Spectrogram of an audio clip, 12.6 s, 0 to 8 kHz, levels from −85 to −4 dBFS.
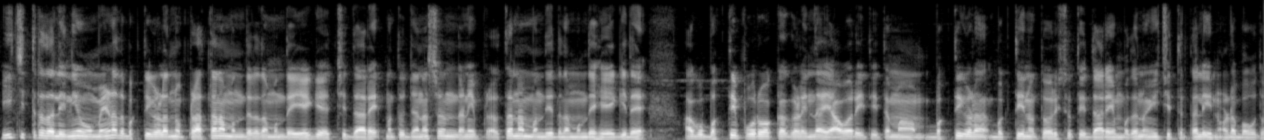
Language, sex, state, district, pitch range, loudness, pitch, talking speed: Kannada, male, Karnataka, Dharwad, 100-115 Hz, -15 LUFS, 105 Hz, 135 wpm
